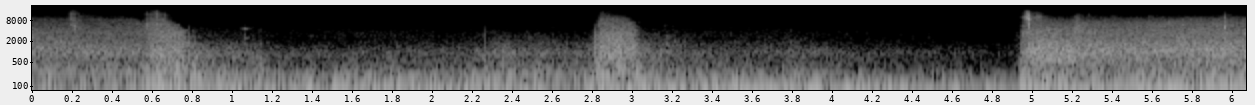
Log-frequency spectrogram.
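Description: Wind buffeting the microphone of a camera on a moving bicycle: a steady low rumble, with two short whooshes and a sudden sharpening of the sound about five seconds in.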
